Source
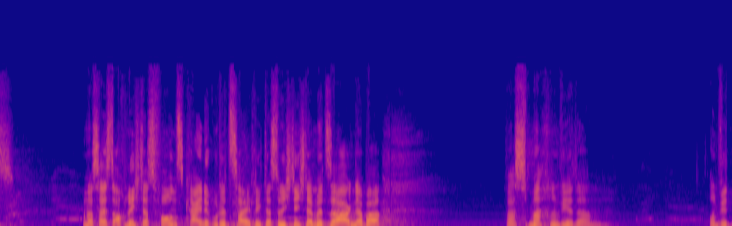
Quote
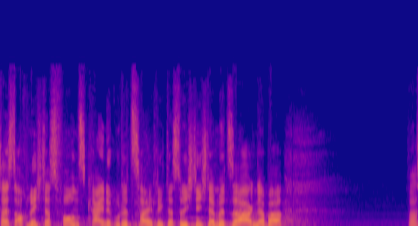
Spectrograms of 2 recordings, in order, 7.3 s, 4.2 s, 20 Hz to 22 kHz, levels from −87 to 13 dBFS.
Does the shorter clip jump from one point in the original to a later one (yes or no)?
no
